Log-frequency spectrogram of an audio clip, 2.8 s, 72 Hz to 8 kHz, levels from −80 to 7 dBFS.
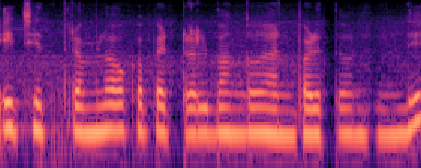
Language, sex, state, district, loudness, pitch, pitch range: Telugu, female, Andhra Pradesh, Krishna, -16 LUFS, 200 Hz, 190-210 Hz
